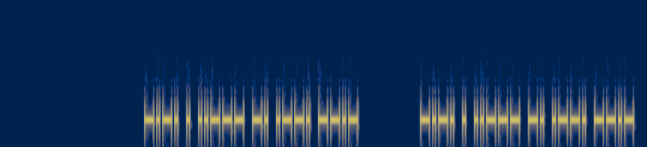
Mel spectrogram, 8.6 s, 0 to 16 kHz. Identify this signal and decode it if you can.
Morse code, heard as a keyed tone, about 29 wpm, 700 Hz. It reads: CE2NPQ CE2NPQ
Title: DXCC-100 Call Signs - 6 Characters - Repeated 3x - 30wpm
